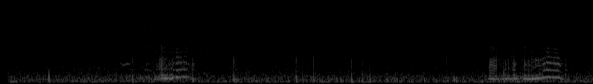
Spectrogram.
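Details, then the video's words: Domestic cat snoring loudly indoors: two rasping, tonal snores about three seconds apart, each a rough wavering breath lasting under a second, over a faint steady room hum. "My cat is snoring loud"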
